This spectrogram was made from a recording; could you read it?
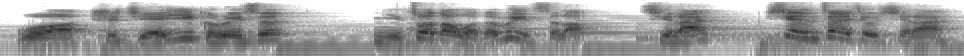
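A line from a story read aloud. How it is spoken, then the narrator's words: Loud, commanding. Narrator (Chinese): 杰伊 用每个人都能听到的声音大声说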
